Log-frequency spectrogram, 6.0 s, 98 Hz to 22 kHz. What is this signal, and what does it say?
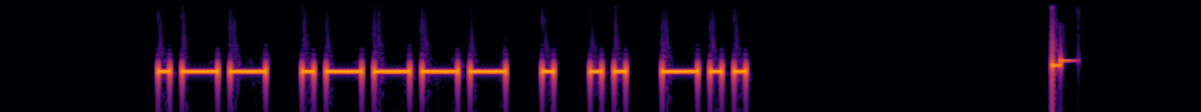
Morse code, heard as a keyed tone, about 20 wpm, 700 Hz. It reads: W1EID
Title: USA Call Signs - 5 Characters - 3x Character Spacing - 20wpm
